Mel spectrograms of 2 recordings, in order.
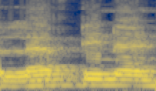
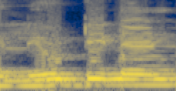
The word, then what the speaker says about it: lieutenant: तो लेफ्टिनेंट, ये ल्यूटिनेंट नहीं है, लेफ्टिनेंट पढ़ना है।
